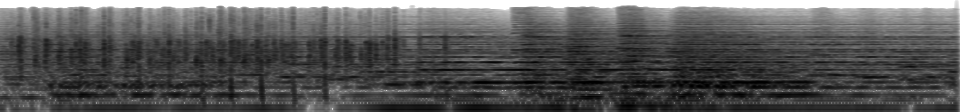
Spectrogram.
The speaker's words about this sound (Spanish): Fuerte el aplauso para Miguel Ángel Muñiz, Jimmy Pepín. ¡Grande!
